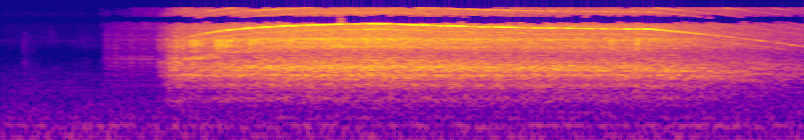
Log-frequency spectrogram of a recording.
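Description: Handheld corded power tool spinning up about a second in and running steadily. Its high motor whine climbs, then slowly sags in pitch.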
